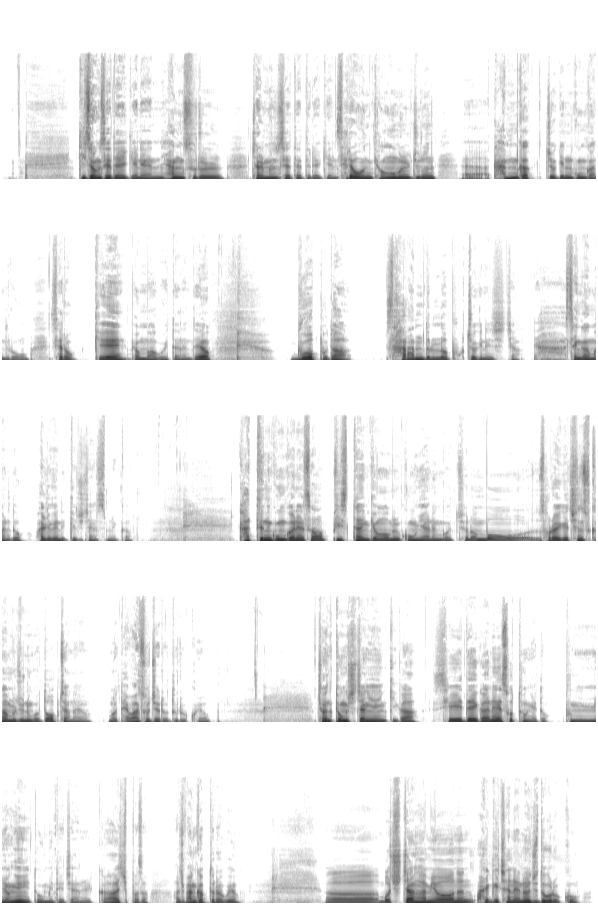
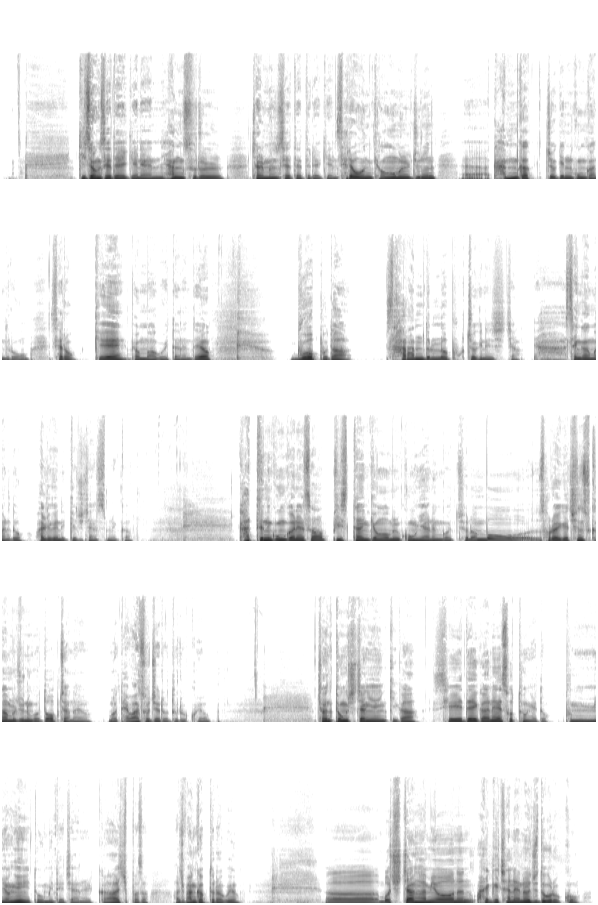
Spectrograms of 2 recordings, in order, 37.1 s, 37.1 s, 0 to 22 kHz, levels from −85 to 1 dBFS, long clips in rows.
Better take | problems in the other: neither | none

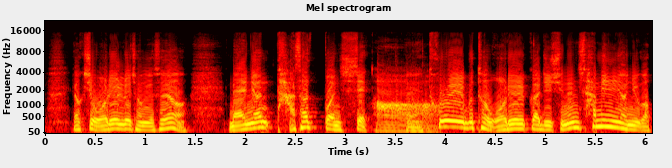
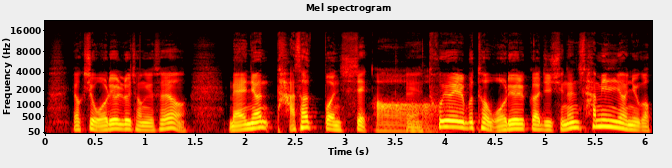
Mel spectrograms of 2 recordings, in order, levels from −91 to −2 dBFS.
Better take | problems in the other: second | distortion; heavy; 7 dB below the speech

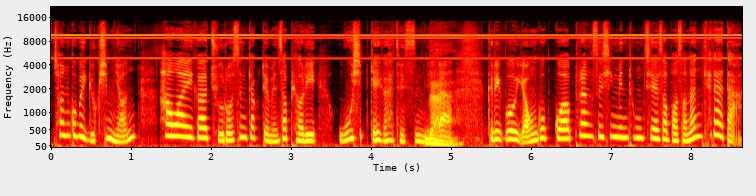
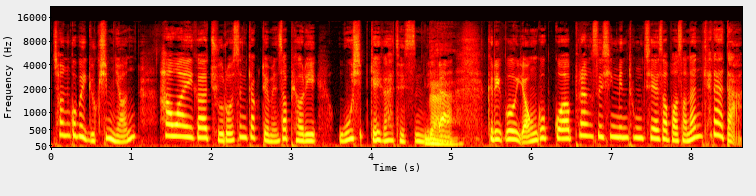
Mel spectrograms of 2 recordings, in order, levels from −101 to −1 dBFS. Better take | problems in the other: second | high-pitched whine; loud; throughout; 9.5 kHz, 8 dB below the speech

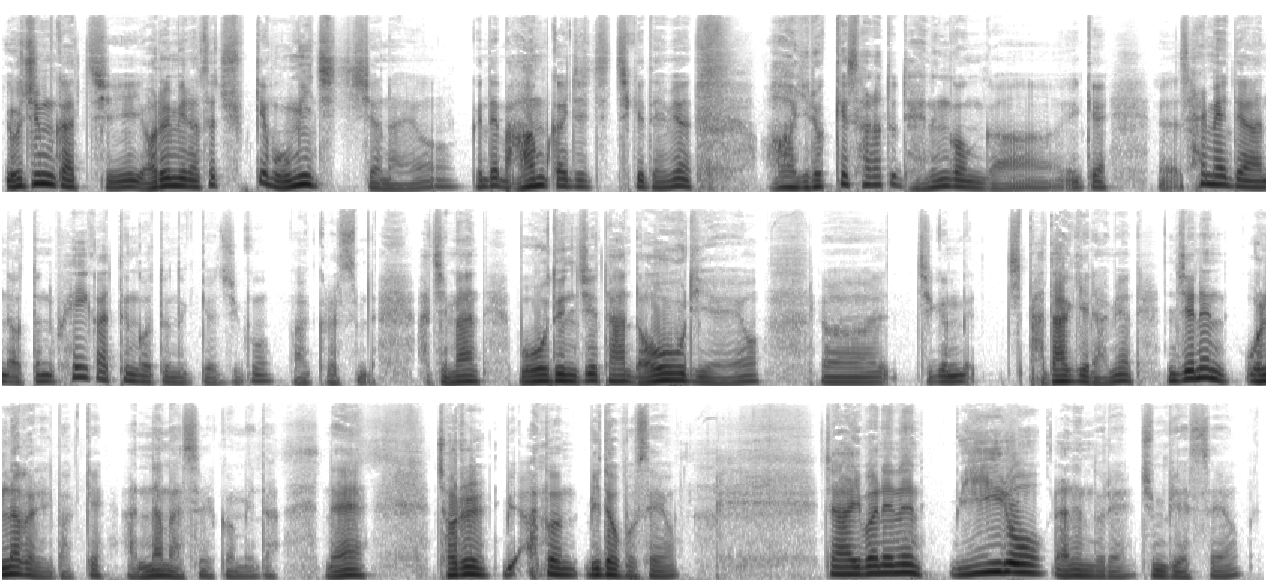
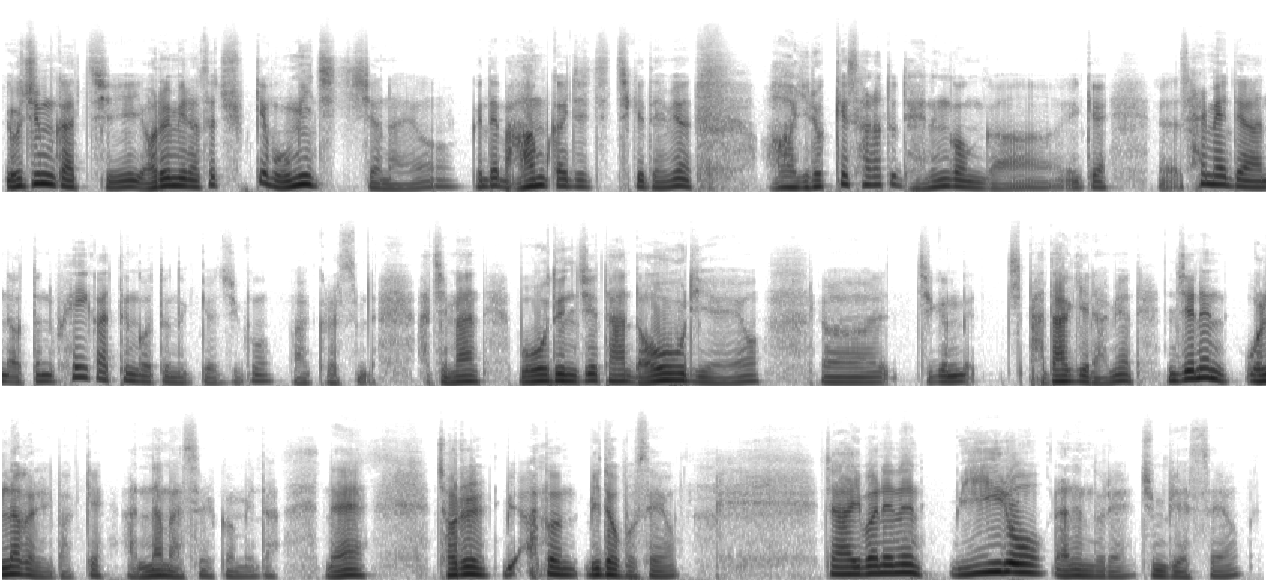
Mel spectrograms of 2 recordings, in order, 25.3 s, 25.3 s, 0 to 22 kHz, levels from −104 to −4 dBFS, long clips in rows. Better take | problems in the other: first | muffled; slightly; fading above 3 kHz

